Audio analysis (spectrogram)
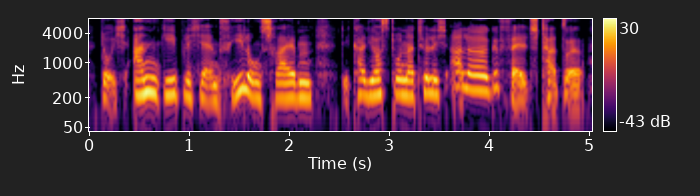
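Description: A woman's voice: a little high, dry recording, clean studio sound. A woman co-hosting a podcast, telling history in a conversational, explanatory way with informal asides. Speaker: podcast co-host.

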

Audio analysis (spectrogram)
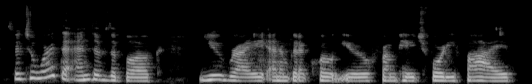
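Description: Woman host with a breathy, slightly low voice, casual interviewer. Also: normal speed, muffled recording. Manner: conversational, hedging with "you know" and "kind of". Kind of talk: academic interview questions.

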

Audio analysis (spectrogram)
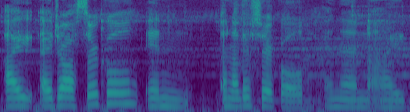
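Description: A woman's voice: mid-range voice, a little slow, over music, close to an everyday voice. An actress playing a nervous, wisecracking young woman, hesitant and informal, in a naturalistic audio drama. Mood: unsure. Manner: hesitant, self-deprecating, informal.

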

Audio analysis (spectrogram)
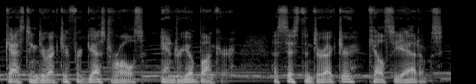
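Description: A man reading the end credits of an audio drama in a steady, even list. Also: on the low side, fairly quick, vocal fry. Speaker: credits announcer. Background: music.

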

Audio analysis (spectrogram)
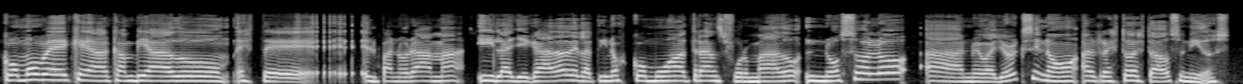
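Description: A woman interviewer asking long, measured questions with small fillers. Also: mid-range voice, fairly even intonation, clean tone, dry recording.

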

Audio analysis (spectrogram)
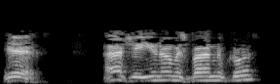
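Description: An actor playing a pompous, deliberate, eccentric genius detective in an old radio drama, with formal, precise diction. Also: male voice, high-pitched, breathy edge. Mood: measured, expository. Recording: muffled vintage radio recording.

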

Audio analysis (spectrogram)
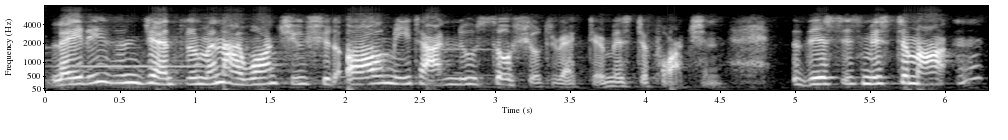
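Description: Casting: anxious middle-aged New mama running a boarding house, bright lively swoops, muffled old radio drama. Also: female voice, fairly high pitch, moderate pace, faint music behind. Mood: welcoming. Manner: emotional, folksy, fretful phrasing. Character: anxious, motherly boarding house proprietress with a grown son. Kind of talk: 1950s radio drama acting. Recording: muffled vintage radio broadcast.

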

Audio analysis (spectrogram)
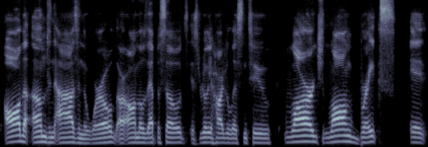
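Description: A young man, a health coach, chatting casually in an interview, relaxed and laughing easily, with plenty of "you know"s. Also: on the low side, dry recording, clean studio sound. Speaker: health coach and podcast guest.

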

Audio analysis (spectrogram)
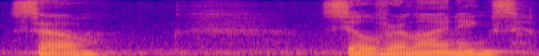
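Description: An actress playing a composed, wry police investigator in an audio drama, speaking in a dry, measured, matter-of-fact way. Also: female voice, rumbling low, completely flat delivery, dark tone, slight background noise, exaggerated voice. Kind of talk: full-cast audio drama acting.

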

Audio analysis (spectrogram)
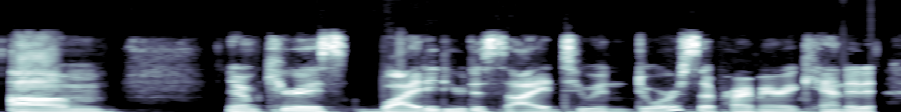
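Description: A man's voice: on the high side, lively intonation, brisk, dry recording. A man co-hosting a podcast, interviewing conversationally and building up to his questions in a tentative, thoughtful way. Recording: dull lo-fi, dry sound.

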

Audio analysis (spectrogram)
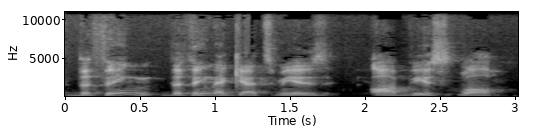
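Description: A man's voice: medium pitch, sing-song, measured pace, fairly bright tone, breathy edge. A man co-hosting a sports radio show, talking casually and restarting his sentences often as he argues his points.

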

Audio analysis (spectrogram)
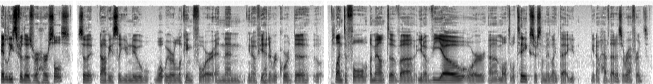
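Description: A man's voice: low voice, little pitch movement, a little fast, creaky, hardly any pauses, darkish tone. A man casually explaining things as a producer in a podcast conversation. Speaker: producer, director.

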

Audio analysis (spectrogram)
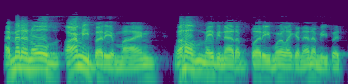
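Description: Proud but ashamed joker husband, low husky voice, halting, self-deprecating, old dull radio recording. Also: male voice, very animated. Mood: breezy, defensive. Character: feckless, joking husband, proud but ashamed, good-hearted. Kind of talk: 1950s radio drama acting.

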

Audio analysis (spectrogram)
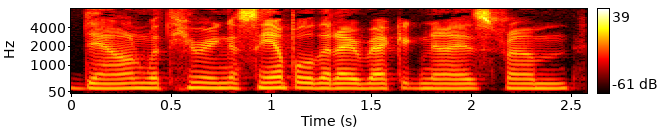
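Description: A woman in a casual panel discussion, speaking thoughtfully and haltingly as a filmmaker guest. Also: fairly low pitch, completely flat delivery, a little mellow, smooth. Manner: thoughtful, halting, searching for words.

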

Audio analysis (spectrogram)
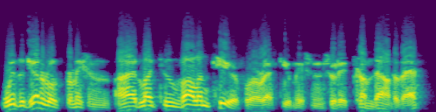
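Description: Husky, fast, deep-voiced officer. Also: male voice, very animated. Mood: worried, earnest. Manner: deferential, quick. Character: earnest, worried male military subordinate. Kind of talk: 1970s science fiction radio drama acting. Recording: muffled 1970s radio recording.

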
